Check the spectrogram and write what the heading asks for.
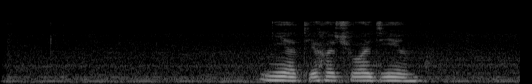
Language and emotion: Russian, neutral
